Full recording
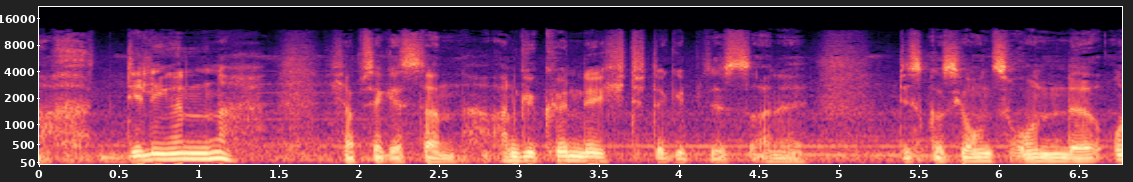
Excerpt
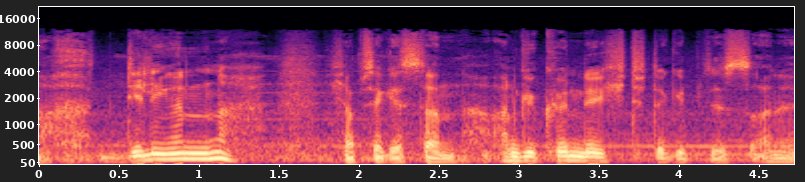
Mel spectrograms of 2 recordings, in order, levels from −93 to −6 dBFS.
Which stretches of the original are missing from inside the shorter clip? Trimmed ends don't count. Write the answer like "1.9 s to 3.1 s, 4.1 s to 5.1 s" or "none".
none

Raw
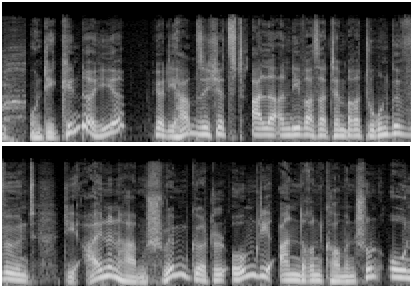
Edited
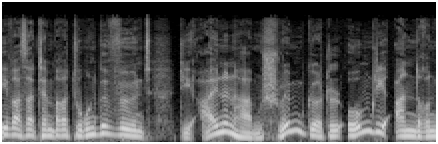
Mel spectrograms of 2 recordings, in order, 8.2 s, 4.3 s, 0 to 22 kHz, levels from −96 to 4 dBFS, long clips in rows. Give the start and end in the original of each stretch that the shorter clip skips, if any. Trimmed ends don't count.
none

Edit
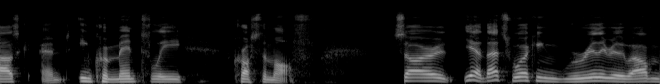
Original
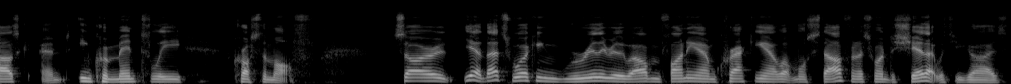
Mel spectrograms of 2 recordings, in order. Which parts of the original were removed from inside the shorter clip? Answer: none

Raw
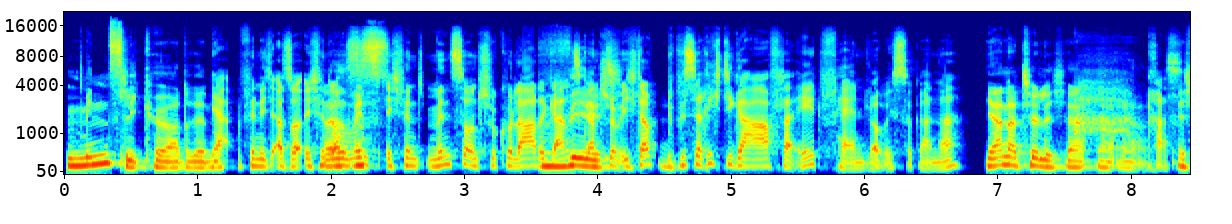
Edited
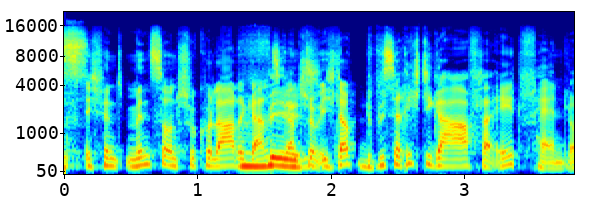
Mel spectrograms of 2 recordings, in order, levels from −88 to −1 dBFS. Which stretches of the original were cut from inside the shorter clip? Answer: none

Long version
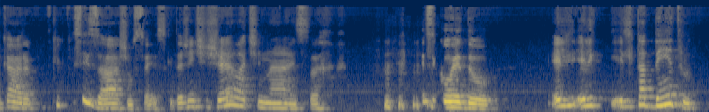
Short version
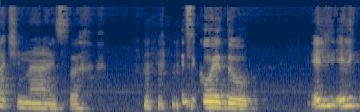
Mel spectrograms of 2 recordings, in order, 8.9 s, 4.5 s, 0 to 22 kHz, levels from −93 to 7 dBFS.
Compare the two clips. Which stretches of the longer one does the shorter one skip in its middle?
none

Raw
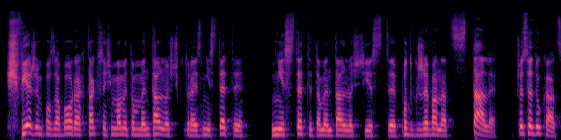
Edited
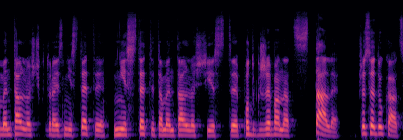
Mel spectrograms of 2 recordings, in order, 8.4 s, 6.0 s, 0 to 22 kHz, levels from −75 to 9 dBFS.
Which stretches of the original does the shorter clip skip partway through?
3.7 s to 4.0 s

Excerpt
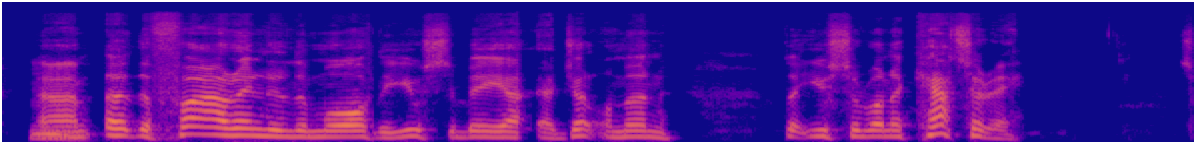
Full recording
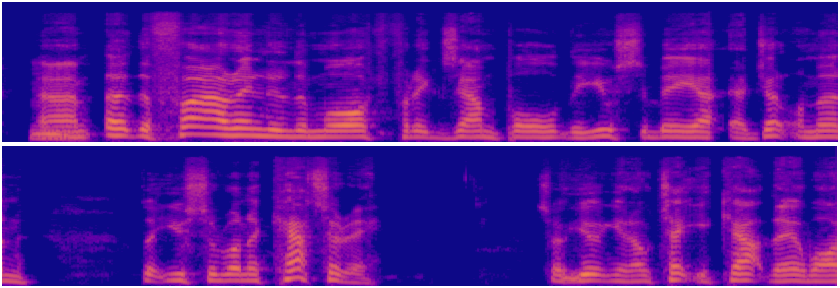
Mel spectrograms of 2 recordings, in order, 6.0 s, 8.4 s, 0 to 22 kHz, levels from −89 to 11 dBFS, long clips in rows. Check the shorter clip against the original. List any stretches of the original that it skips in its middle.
1.9 s to 2.8 s

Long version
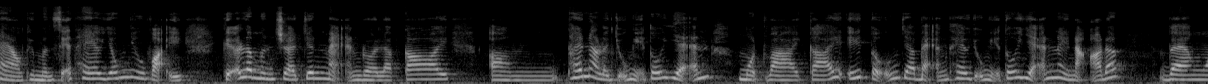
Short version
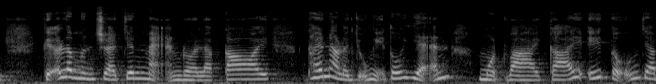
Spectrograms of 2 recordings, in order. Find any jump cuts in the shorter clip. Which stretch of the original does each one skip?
4.8 s to 5.6 s

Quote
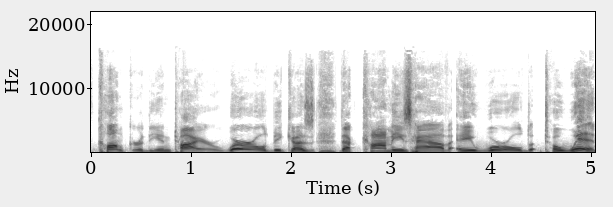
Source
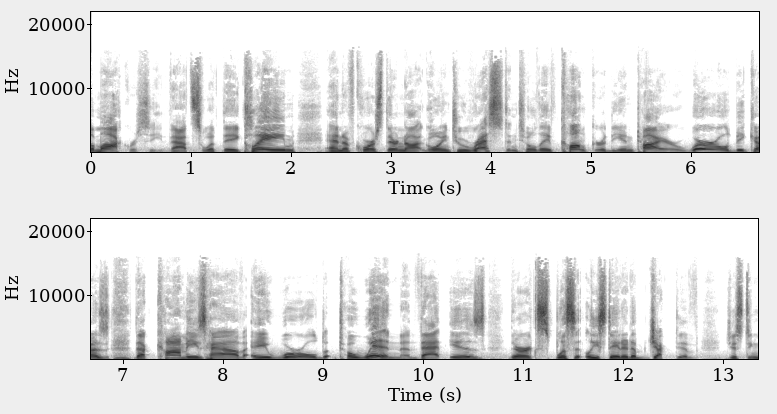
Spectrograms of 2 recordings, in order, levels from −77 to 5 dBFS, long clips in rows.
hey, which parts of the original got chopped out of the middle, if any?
none

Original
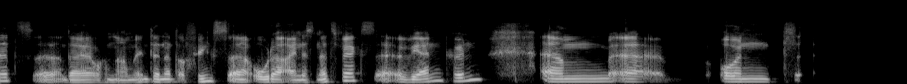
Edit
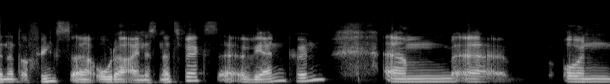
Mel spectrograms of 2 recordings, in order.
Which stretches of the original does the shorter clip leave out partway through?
none

